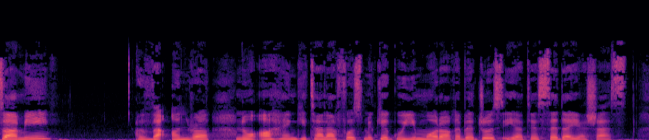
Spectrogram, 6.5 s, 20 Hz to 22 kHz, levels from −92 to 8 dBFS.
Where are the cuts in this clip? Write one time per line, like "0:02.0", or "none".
0:02.4
0:03.7
0:04.7

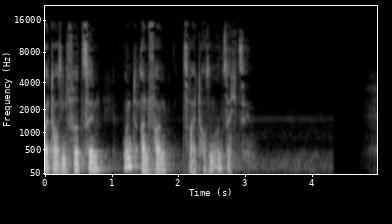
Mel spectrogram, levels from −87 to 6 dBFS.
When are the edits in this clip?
none

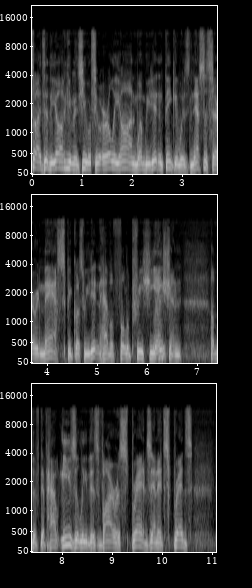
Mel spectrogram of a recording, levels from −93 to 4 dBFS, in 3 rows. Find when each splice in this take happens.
0:01.2
0:03.8
0:07.5

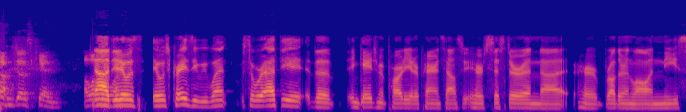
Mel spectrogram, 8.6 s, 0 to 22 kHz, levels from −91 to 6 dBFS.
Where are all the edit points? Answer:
0:01.8
0:02.9
0:04.2

